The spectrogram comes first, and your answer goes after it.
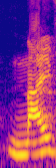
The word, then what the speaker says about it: knife: अब नाइफ होता है, ये नाइफ मतलब होता है चाकू, जिसे सब्जी काटते हैं, लेकिन इसमें के की आवाज़ आती नहीं है।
